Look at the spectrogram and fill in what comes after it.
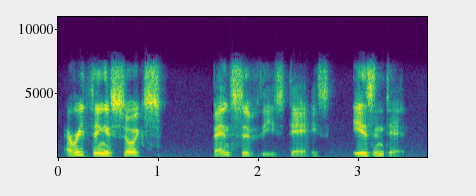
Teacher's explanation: Falling intonation, you're asking for a confirmation, or you're just trying to make conversation and you want the other person to say something. · in this kind of a tag question with an opinion, you most certainly would drop your intonation at the end, lower, like this.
